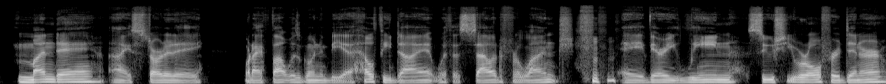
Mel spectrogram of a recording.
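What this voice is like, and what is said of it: Croaky voice with vocal fry. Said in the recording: “you've got some vocal fry there ... the vocal fry reflected in the stories”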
